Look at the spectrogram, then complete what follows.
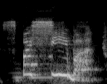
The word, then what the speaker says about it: спасибо: Спасибо.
